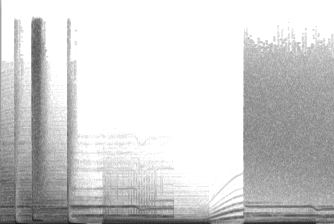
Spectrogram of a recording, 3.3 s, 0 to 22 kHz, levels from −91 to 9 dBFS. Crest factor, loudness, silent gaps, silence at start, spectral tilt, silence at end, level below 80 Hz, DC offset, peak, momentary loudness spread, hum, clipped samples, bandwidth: 10 dB; -13 LUFS; none; 0 s; -6 dB/octave; 0 s; -12 dBFS; under 0.1%; 0 dBFS; 6 LU; none; under 0.1%; over 20 kHz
